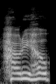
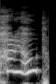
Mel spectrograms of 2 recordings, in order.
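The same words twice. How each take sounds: First: It is said in the speaker's usual accent. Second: It is said in an attempted Irish accent.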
